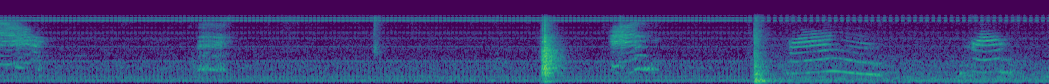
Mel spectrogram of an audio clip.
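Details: Lucy the house cat begging for tuna: soft short meows, then a clear bent meow and a final brief one, with a couple of sharp knocks and a person asking whether she wants tuna.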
